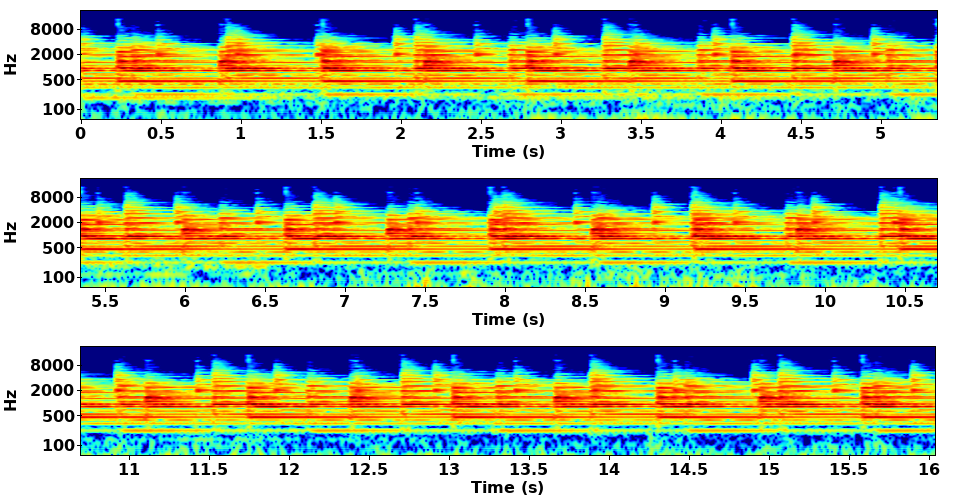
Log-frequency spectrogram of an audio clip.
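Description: Church bells ring in a rapid, steady peal, each stroke ringing on.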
